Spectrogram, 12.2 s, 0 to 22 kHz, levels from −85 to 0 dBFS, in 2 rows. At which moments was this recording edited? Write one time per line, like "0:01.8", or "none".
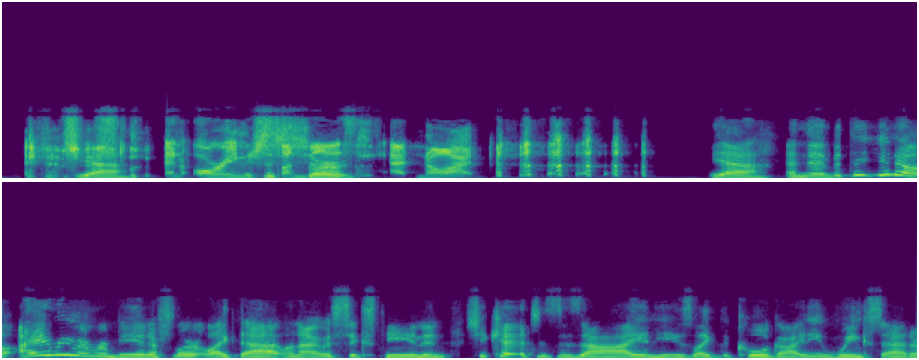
0:05.2
0:09.1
